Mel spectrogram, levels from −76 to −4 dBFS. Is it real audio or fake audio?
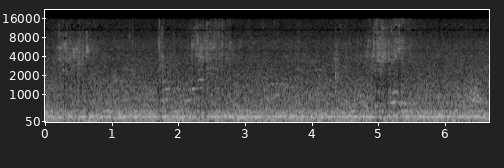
fake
